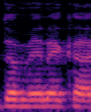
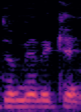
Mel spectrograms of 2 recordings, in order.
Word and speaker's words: Dominica: I know everyone pronounces it Dominica because they're thinking of Dominican Republic, but it's Dominica because it's French.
